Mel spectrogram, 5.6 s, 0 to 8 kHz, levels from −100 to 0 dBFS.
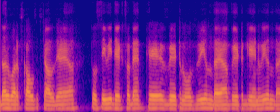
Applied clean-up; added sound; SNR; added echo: neural mask model DeepFilterNet 3.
